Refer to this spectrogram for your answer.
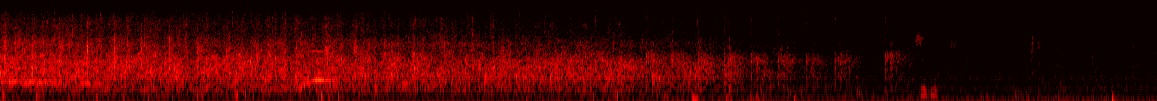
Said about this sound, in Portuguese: Vamos aplaudir o Senhor pela vida deles, amém?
